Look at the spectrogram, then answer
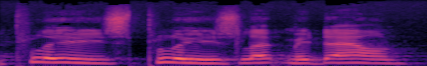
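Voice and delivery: high, drawn-out plea; pleading. Acted. Preacher acting out what Jesus never said on the cross, pleading. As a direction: beg to be let down, voice lifted high.

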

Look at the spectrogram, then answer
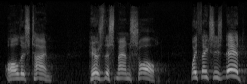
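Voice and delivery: ordinary talk, nothing marked

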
